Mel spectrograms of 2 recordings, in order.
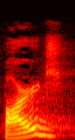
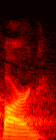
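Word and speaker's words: Bargh: work on automaticity and his name is pronounced barge not barred or bark and so what he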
